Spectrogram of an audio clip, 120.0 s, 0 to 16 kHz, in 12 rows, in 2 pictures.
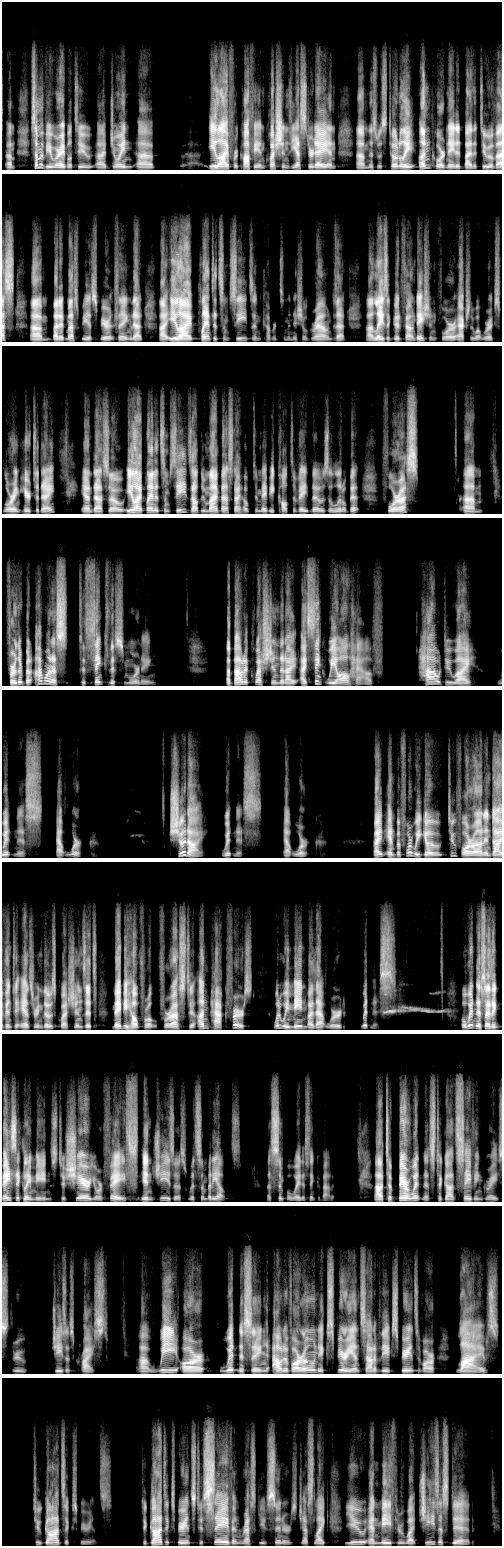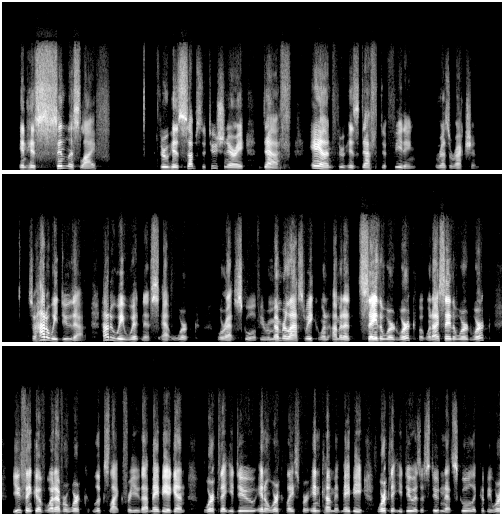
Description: Today’s message reflects on Matthew 5:14-16, 2 Corinthians 5:17-20 & 1 Peter 3:13-15.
